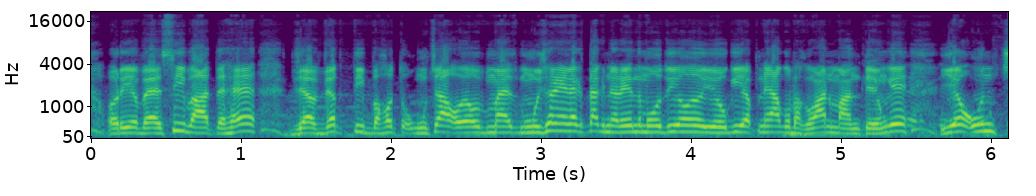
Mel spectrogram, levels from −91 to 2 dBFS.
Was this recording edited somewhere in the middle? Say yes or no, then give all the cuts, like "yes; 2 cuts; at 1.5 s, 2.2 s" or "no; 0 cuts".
no; 0 cuts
